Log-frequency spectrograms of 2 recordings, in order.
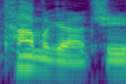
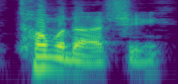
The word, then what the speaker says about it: Tomodachi: Yeah, it's not Tamagotchi. It's Tomodachi.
